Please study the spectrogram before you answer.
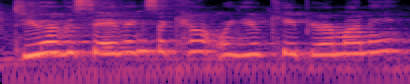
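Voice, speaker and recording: A very high-pitched woman reads a rhyming children's storybook aloud with expression, stopping to ask the young listeners questions and add asides. The recording has a roomy echo and faint background noise.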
